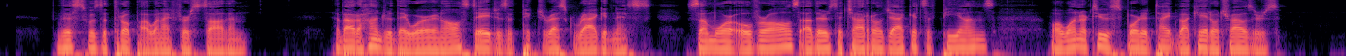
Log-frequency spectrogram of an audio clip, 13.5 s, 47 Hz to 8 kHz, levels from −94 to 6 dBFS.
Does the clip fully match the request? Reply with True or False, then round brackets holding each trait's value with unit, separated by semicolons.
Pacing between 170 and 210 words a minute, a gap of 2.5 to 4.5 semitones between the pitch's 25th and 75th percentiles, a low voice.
True (175 wpm; 2.8 semitones; 90 Hz)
